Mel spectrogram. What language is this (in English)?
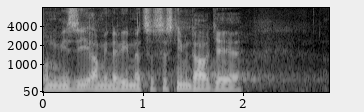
Czech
